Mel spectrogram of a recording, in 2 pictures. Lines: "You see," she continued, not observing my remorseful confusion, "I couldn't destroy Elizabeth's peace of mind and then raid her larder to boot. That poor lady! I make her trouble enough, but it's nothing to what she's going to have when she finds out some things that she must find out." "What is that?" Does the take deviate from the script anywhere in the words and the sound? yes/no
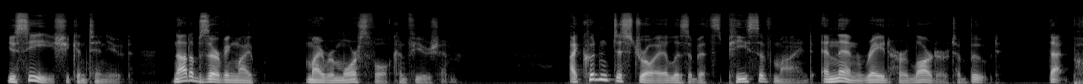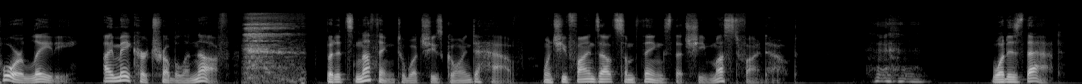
yes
